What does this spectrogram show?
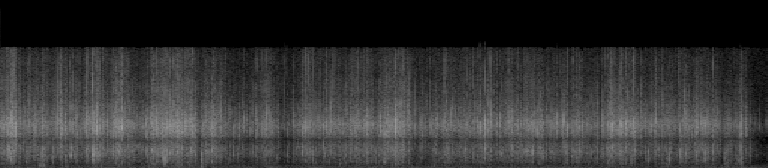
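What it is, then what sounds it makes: Plastic mailer bag crinkled. An empty white plastic poly mailer bag is held open and crinkled and squeezed with both hands and fingertips. The result is a steady stream of bright, crisp crinkles and crackles with almost no low end, fading slightly at the close.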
